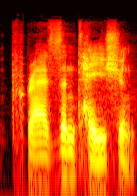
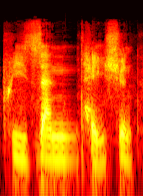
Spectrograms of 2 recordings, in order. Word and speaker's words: presentation: So when you turn it into a noun, you still maintain the noun pronunciation. Is actually presentation, not presentation.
